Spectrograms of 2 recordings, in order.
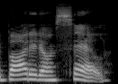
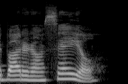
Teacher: the long A vowel sounds even longer because we add an extra sound before the L.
